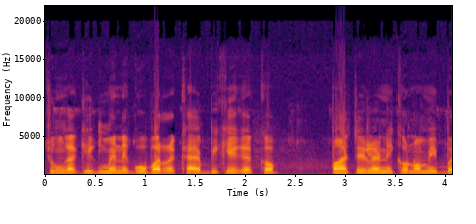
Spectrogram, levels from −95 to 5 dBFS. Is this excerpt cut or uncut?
uncut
